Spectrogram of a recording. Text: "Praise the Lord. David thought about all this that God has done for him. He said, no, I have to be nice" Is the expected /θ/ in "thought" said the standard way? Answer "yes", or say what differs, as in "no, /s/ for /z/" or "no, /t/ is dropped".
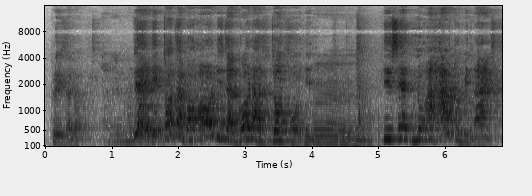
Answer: no, /t/ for /θ/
